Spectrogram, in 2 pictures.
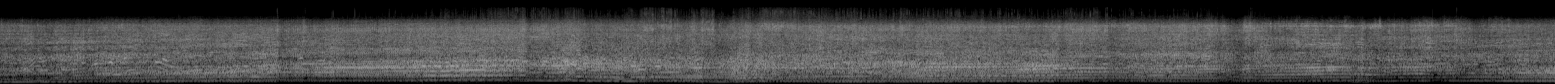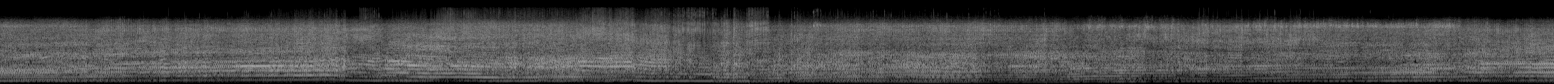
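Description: Several mini stock race car engines running around a dirt oval, many overlapping engine notes rising and falling in pitch as the cars go through the turns.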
